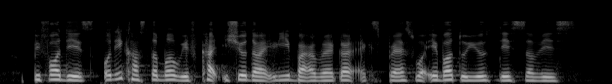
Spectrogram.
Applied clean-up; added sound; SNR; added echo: neural separator model SepFormer DNS4.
